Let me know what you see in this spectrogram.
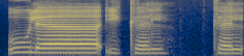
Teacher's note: لام کے اوپر تشدید ہے، مضبوطی سے جما کر پڑھیں گے اور اس لام کو کاف کے ساتھ ملا دیں گے، ٹھیک ہے۔ اس کاف اور لام کو دونوں کو ملا کر پڑھیں گے۔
